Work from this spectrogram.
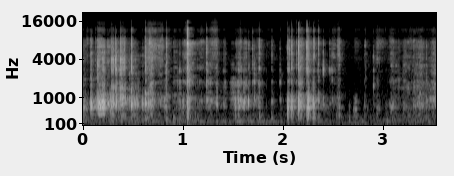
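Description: Scissors snipping and rustling through cover material for a DIY art box, close and irregular, with several short cuts and scraping handling sounds spread across a few seconds.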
